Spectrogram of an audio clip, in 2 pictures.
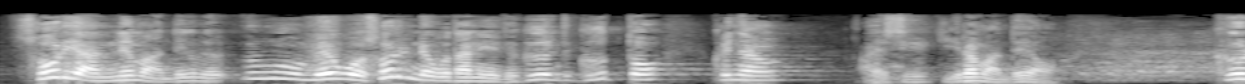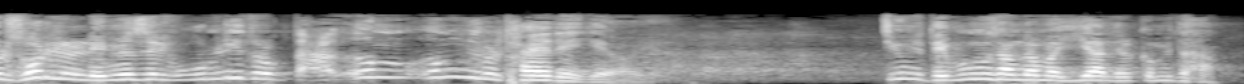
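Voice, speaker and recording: A man's voice: high-pitched, very animated, fast, husky. A man in his fifties preaching a sermon, telling folksy childhood stories with self-mocking humor. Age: 50s. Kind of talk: storytelling sermon.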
